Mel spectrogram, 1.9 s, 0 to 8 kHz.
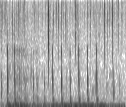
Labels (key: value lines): label: biophony, knock
recorder: SoundTrap 300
